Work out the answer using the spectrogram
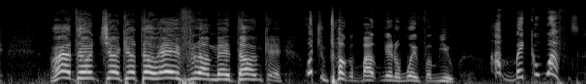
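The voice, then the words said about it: Shrek character voice impression. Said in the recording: “doing an impression of Shrek”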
